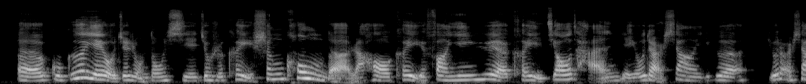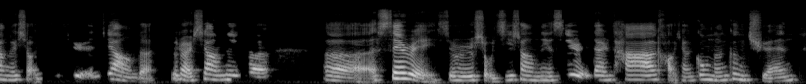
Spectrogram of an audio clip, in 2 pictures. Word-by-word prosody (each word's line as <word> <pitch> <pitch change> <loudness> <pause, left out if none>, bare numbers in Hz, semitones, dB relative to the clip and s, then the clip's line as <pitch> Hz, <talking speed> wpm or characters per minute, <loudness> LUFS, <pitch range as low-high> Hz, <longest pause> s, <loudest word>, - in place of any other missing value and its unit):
呃， 180 0 +3
谷 200 0 -2
歌 275 +10 +3
也 250 -7 +6
有 205 -9 +5
这 200 - +1
种 180 -5 -3
东 175 +2 -3
西， 175 -3 -5
就 200 +2 -2
是 175 -2 -5
可 225 +5 -8
以 - - +1
声 245 0 -3
控 275 - +4
的， - - +2
然 - - -3
后 175 0 +1
可 215 +5 -5
以 - - +3
放 200 -2 0
音 205 +2 0
乐， 225 -7 +2
可 195 +4 -7
以 200 +8 0
交 225 -4 +2
谈， 180 -5 -5
也 155 - -4
有 165 +5 -1
点 205 - +2
儿 - - -7
像 200 -6 -5
一 170 +1 -12
个 190 -2 -2 0.2
有 - - 0
点 230 -3 -3
像 220 +1 -2
一 - - -6
个 205 - -2
小 210 - -5
机 - - -8
器 415 +5 -7
人 450 -1 -6
这 255 - -1
样 180 -8 +1
的， - - -5
有 - - -4
点 170 - +3
像 220 0 +1
那 220 - +1
个， 180 -3 0 0.5
呃 185 -5 +1
，Siri 270 +4 +5
就 195 - -3
是 190 0 +1
手 195 -7 -3
机 140 +9 -5
上 205 -2 -2
那 190 - -4
个 190 - -3
Siri， 430 - 0
但 210 -1 0
是 205 - -4
它 220 0 +2
好 225 - -5
像 180 0 -9
功 225 +2 -1
能 190 +1 -4
更 220 -1 -2
全。 165 -5 -5
呃， 205 - -5
205 Hz, 285 characters per minute, -23 LUFS, 185-225 Hz, 0.5 s, 也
